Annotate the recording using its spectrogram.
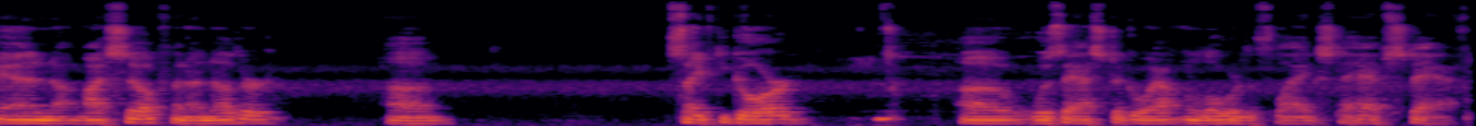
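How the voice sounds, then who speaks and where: A man with a Texan accent, dark, mellow tone and fairly low pitch, monotone, flat intonation, long, frequent pauses, and audible room echo. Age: 70s. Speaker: grandfather interviewed for a school assignment. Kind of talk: interview.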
